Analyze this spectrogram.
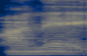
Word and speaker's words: Onae: on like oh n on a and so on a because that's pronounced pronouncing the pronunciation for it but it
